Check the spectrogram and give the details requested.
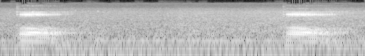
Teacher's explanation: huruf qaf ini adalah huruf yang keluar dari pangkal lidah yang diangkat naik ke atas kemudian ditempelkan ya ke Al hananah Al Azmi ya atau langit-langit yang lunak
